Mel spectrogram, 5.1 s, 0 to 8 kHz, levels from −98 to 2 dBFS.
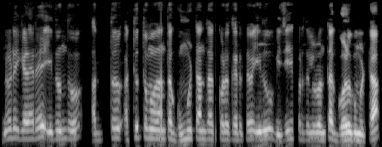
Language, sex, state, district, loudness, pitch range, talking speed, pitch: Kannada, male, Karnataka, Bijapur, -24 LUFS, 150-195 Hz, 140 wpm, 170 Hz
